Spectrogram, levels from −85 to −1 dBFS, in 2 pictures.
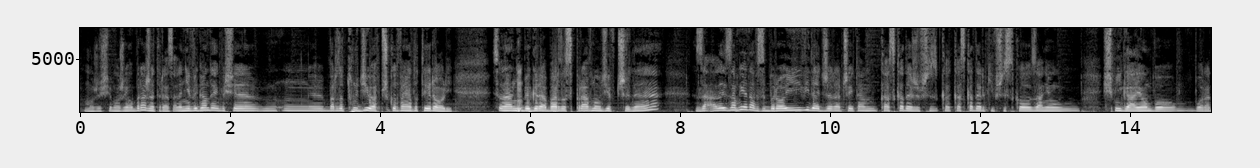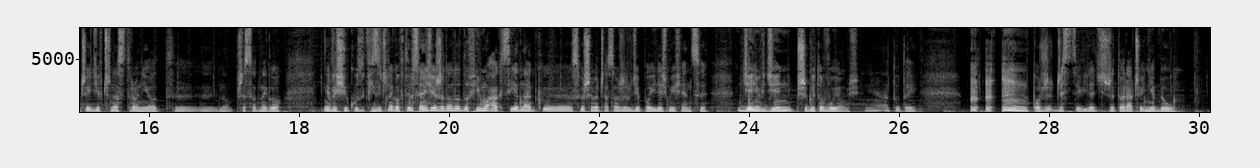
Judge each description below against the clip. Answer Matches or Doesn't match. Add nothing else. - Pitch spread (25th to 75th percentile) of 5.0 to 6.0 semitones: Doesn't match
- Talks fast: Matches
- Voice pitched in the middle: Matches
